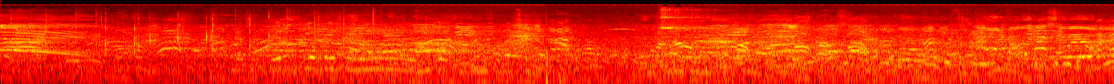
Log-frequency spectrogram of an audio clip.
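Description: Young players and spectators shout and call out across an open outdoor field.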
